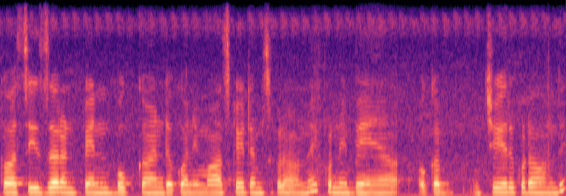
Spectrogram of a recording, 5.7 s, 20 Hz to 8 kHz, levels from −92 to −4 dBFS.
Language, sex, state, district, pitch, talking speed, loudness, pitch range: Telugu, female, Andhra Pradesh, Annamaya, 195 Hz, 180 wpm, -17 LUFS, 185-200 Hz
